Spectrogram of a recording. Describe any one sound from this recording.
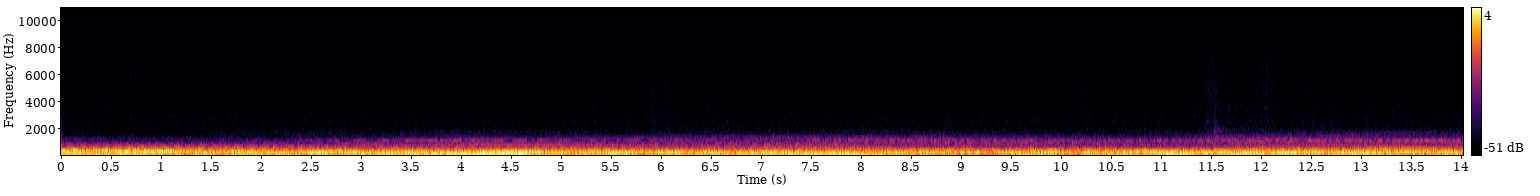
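Large gongs hum and shimmer in a deep, steady, swelling drone.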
